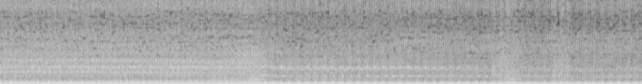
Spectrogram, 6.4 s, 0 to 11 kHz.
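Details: 2002 Yamaha YZF-R6, 28,000 miles, engine/ignition issues: uneven stumbling beat at idle and light revs with pulses dropping out; misfire, cause unknown.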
